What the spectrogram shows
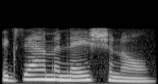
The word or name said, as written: examinational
